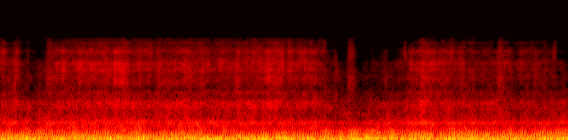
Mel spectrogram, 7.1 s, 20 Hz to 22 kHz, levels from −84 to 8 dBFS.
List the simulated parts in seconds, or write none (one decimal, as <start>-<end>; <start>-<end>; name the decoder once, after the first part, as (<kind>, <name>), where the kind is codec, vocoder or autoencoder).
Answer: 0.0-7.1 (vocoder, Vocos)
